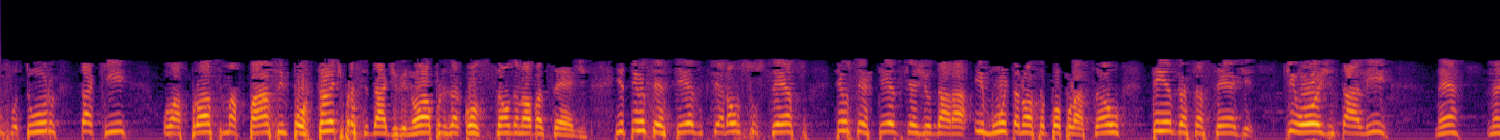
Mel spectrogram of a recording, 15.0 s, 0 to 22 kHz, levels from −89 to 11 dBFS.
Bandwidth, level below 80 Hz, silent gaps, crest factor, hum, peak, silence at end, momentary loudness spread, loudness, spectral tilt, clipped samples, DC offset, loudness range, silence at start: 4 kHz; -34 dBFS; none; 14 dB; none; 0 dBFS; 0 s; 11 LU; -14 LUFS; -11 dB/octave; under 0.1%; under 0.1%; 3 LU; 0 s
